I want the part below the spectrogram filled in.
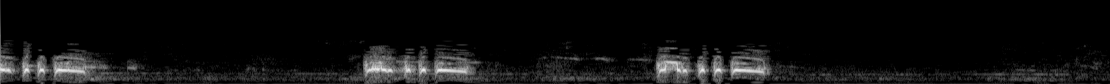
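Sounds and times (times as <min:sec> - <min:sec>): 
spotted dove cooing: 0:00.0 - 0:01.5, 0:03.6 - 0:07.8.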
